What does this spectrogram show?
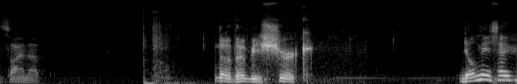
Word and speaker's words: Shrek: And we had a whole debate on how you actually pronounce Shrek. Turns out you pronounce it Shirk.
